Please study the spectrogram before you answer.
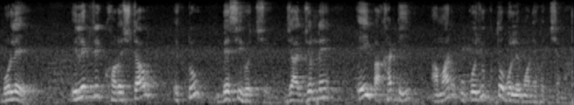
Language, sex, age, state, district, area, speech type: Bengali, male, 60+, West Bengal, Paschim Medinipur, rural, spontaneous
